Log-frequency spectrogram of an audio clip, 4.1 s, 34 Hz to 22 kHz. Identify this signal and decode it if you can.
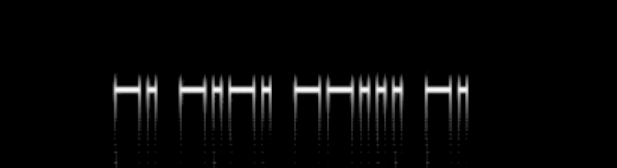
Morse code, heard as a keyed tone, about 22 wpm, 700 Hz. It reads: NC7N
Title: USA Call Signs - 4 Characters - Repeated 3x - 22wpm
